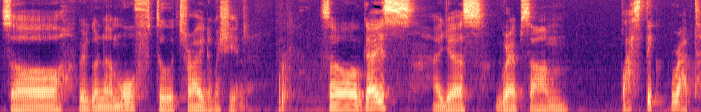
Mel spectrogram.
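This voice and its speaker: A young Indonesian man with an Indonesian accent, a tattoo artist, unboxing gear in halting English, recorded on a lapel mic in a small studio. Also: lowish voice, mellow. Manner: unhurried, halting non-native English with many fillers. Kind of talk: casual product unboxing.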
